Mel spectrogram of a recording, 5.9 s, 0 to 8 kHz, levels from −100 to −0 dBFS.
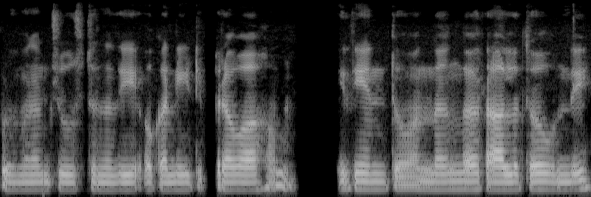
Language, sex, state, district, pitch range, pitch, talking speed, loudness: Telugu, male, Telangana, Karimnagar, 115-120 Hz, 115 Hz, 110 wpm, -29 LUFS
